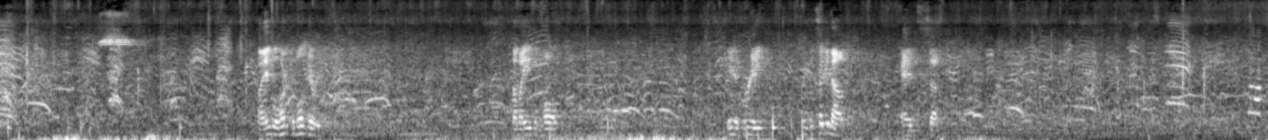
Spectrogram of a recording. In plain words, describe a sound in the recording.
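A crowd on the sideline shouts and cheers outdoors.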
